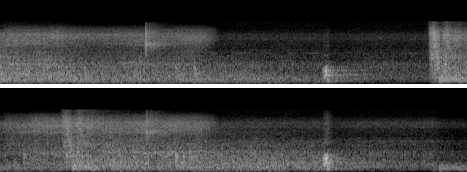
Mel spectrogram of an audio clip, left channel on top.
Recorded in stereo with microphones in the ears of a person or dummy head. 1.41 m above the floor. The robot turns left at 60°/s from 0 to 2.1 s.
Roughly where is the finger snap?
Left.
